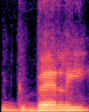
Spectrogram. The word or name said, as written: Gbely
